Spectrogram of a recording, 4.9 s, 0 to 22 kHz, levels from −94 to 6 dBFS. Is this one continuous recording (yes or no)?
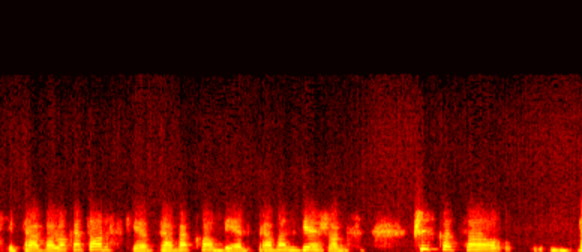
yes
